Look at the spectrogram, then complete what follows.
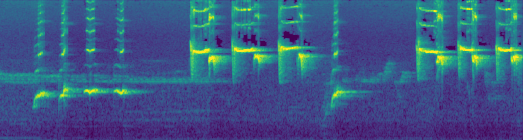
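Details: Indonesian white-rumped shama's provoking song, intended to make other birds reply: a series of upslurred whistles, then high ringing two-part phrases repeated in quick succession.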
